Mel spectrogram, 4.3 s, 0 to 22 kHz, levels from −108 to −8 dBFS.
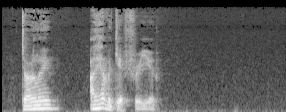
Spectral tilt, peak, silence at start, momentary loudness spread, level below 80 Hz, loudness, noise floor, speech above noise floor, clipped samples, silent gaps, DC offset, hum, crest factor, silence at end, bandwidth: -5.5 dB/octave; -2 dBFS; 0.3 s; 11 LU; -46 dBFS; -16 LUFS; -55 dBFS; 40 dB; under 0.1%; none; under 0.1%; none; 18 dB; 1.9 s; 16.5 kHz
